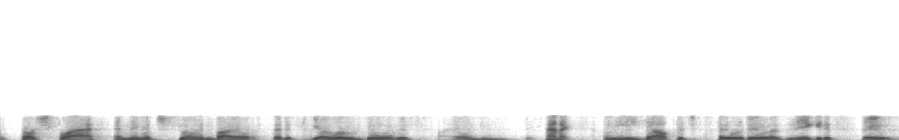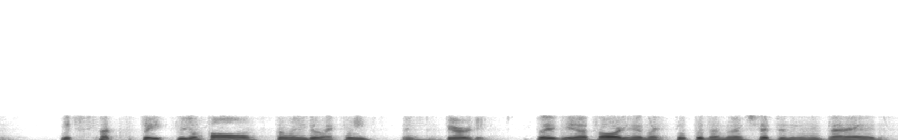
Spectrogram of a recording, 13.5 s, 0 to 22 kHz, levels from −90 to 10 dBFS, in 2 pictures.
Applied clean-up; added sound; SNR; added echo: neural mask model DeepFilterNet 3.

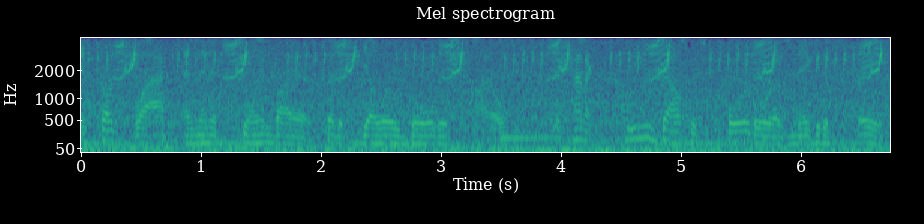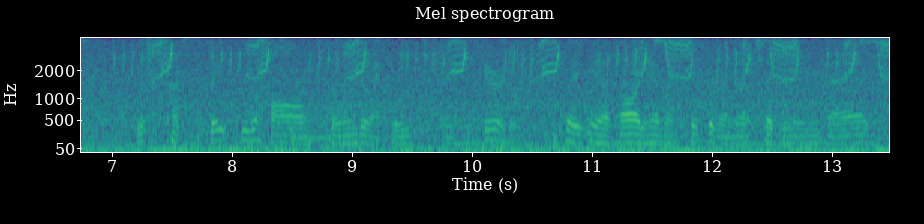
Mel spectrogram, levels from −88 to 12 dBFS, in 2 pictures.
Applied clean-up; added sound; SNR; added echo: none; Stream; -1 dB; none.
